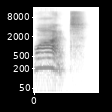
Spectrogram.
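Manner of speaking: want with a long, stretched vowel. Giving feedback, repeating how someone said it: drawn-out vowel in 'want'. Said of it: "you really elongated the vowel in want".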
